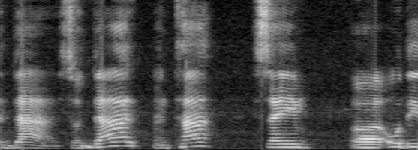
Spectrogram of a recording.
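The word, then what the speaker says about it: ض: the difference is that to pronounce this letter ta you will have to apply a much firmer touch of the tongue against the gums behind the upper teeth whereas to pronounce it's half of the amount of the touch that or or the press that you press to say the letter ta use half of that amount or maybe a little bit less to pronounce the letter dad so same uh all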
